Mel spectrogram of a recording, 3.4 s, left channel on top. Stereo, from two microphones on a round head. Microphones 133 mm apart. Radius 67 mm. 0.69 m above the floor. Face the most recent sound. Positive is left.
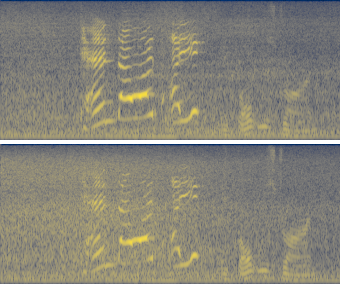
turn(degrees=-45)  # may be behind; listen again after turning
